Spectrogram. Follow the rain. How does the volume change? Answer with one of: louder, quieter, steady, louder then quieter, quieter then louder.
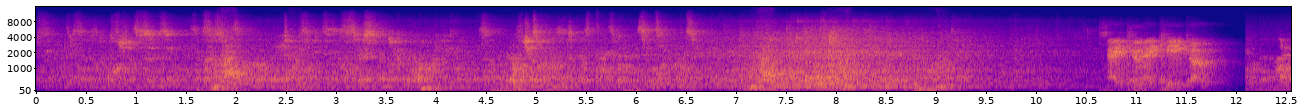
louder then quieter.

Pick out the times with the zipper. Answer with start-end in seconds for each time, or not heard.
1.6-2.7, 7.0-9.2.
